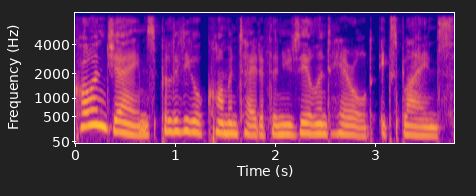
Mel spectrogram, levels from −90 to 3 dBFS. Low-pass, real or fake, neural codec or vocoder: 7.2 kHz; fake; codec, 16 kHz, 16 kbps, FunCodec, trained on LibriTTS, 50 frames a second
